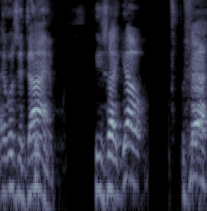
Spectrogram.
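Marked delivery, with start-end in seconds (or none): 1.8-3.1 rough, raspy, rasping voice. Retelling what a guy on the block said: imitating a raspy voice. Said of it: "I remember his voice being real raspy".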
